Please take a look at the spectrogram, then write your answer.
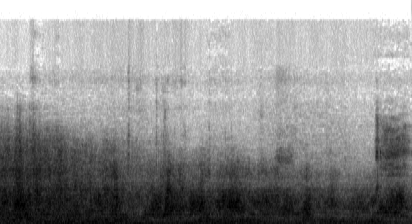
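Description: An aircraft flies over during a tank days military show, its propeller engine a loud, continuous roar that fills the air without letting up.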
